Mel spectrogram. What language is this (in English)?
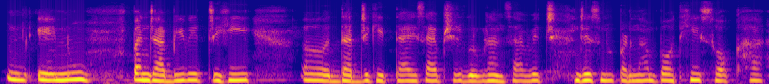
Punjabi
